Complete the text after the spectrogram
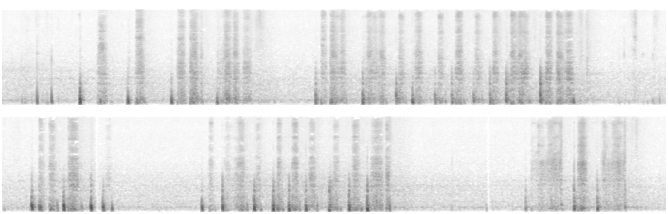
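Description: A pencil scratches on paper in short bursts.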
